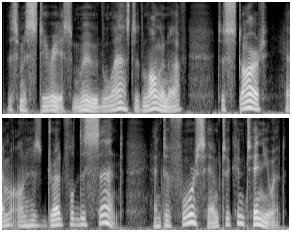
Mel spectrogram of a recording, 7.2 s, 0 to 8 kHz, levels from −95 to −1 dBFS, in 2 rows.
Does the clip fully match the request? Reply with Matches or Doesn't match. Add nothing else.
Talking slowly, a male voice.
Doesn't match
